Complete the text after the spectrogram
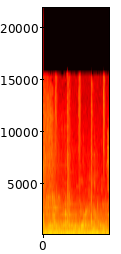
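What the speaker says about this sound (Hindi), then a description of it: "तो पानी डालता हूँ मैं इसमें, पानी डाल देते हैं।" Water is poured into a pressure cooker holding washed dal, making a short, steady gushing splash of filling liquid at close range.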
